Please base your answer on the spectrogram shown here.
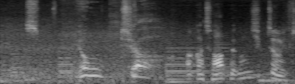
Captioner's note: scream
